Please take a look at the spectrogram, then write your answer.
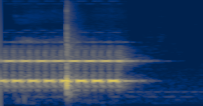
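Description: Telephone ringing close by, a fast electronic trill with a sharp click midway, then cutting off and fading into silence.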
